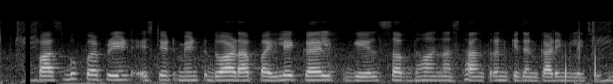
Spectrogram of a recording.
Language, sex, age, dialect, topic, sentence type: Magahi, male, 18-24, Western, banking, statement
